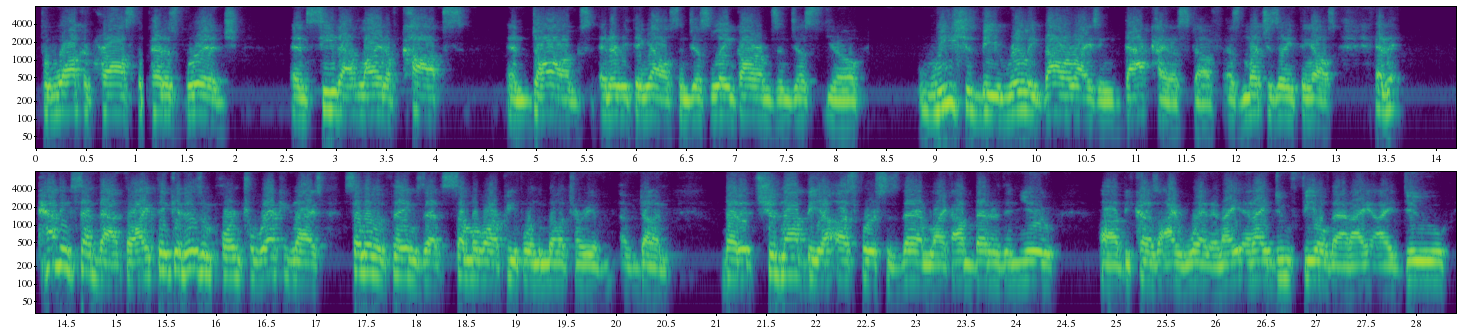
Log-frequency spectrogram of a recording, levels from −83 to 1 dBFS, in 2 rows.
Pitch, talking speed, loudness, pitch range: 120 Hz, 200 wpm, -19 LUFS, 110-130 Hz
